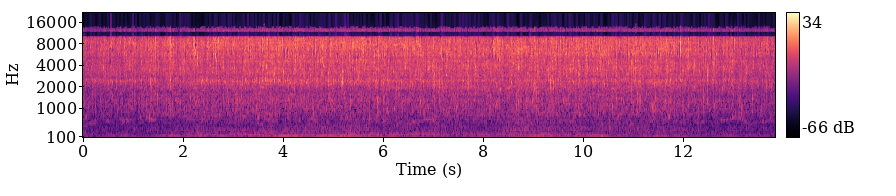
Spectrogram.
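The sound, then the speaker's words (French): Water trickles steadily, as from a small fountain, in a soft, continuous flow that stays at an even level throughout without pauses. “le bruit qui me fait du bien, je pense que c'est d'entendre de l'eau couler en fait, des petites fontaines, ce genre de choses, c'est apaisant”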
